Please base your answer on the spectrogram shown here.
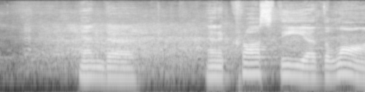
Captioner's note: audience laughing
